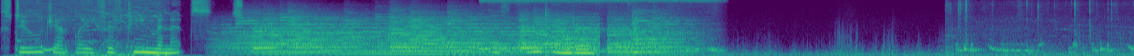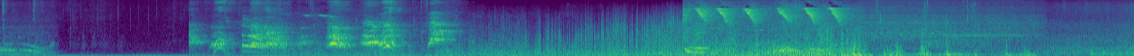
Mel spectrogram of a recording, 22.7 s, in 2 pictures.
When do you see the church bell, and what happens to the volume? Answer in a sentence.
The church bell can be heard from 2.1 to 7.1 s, at a steady volume.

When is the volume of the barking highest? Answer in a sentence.
The loudest moment of the barking is at 15 seconds.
